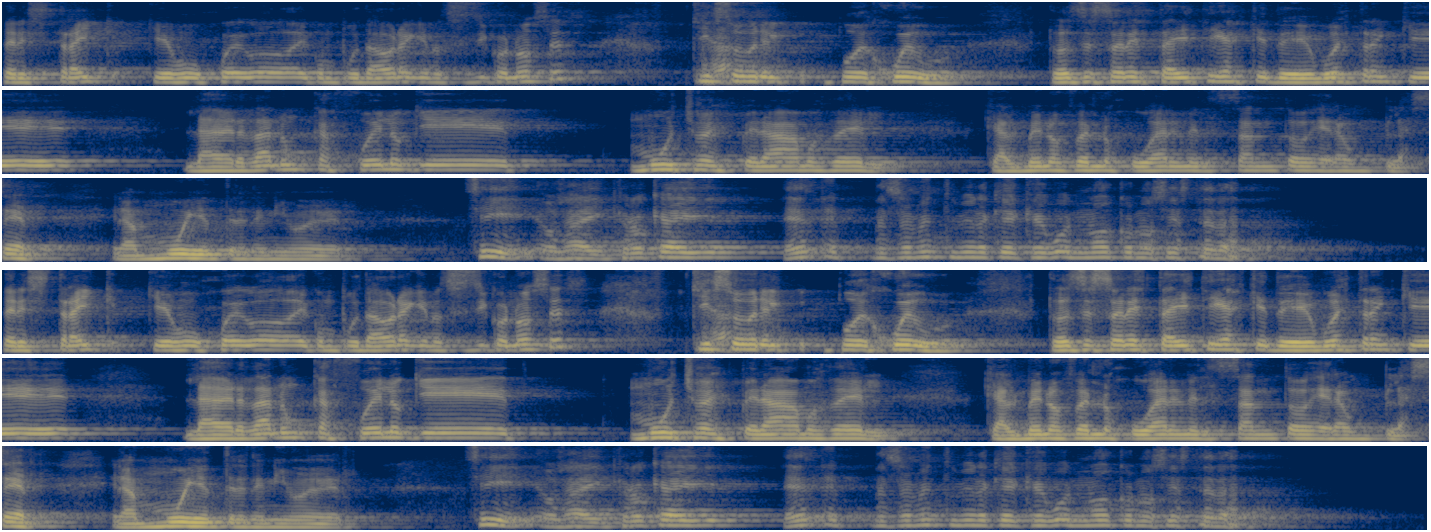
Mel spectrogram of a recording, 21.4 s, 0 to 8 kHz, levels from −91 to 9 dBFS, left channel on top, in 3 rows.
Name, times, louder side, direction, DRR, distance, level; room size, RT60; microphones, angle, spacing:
voice 1, 0.0-3.9 4.2-4.8 5.2-7.5 8.0-9.7 10.3-11.6 12.1-16.0, right 2 dB, 70° right, 0.8 m, -24 dB
voice 2, 16.6-17.9 18.2-20.5, equal, ahead, 1.9 m, -29 dB
28.0 x 24.5 x 6.6 m
head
